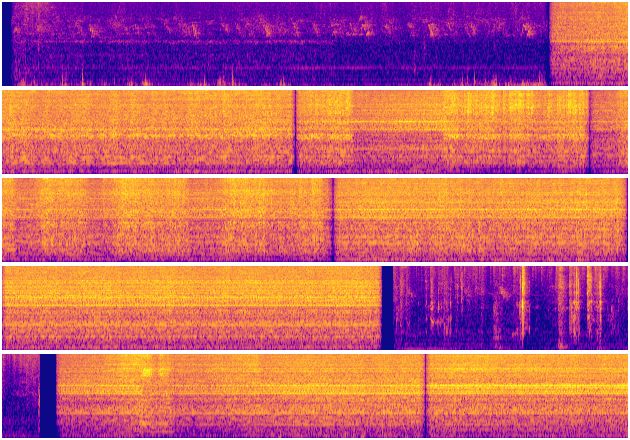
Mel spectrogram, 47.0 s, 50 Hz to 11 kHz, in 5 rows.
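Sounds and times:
lathe motor hum: 0:08.2 - 0:33.9, 0:38.4 - 0:46.9
turning tool scraping wood: 0:08.3 - 0:32.3.

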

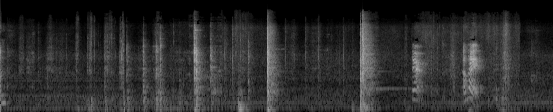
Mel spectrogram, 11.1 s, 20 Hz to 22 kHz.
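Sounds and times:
heater clicks and clunks: 0:01.6 - 0:07.7.

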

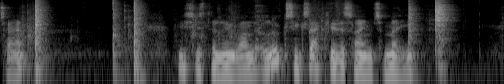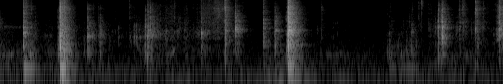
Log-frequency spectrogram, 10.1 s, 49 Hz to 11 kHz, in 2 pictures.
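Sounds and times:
plastic cassette cases clicking: 0:09.2 - 0:10.0.

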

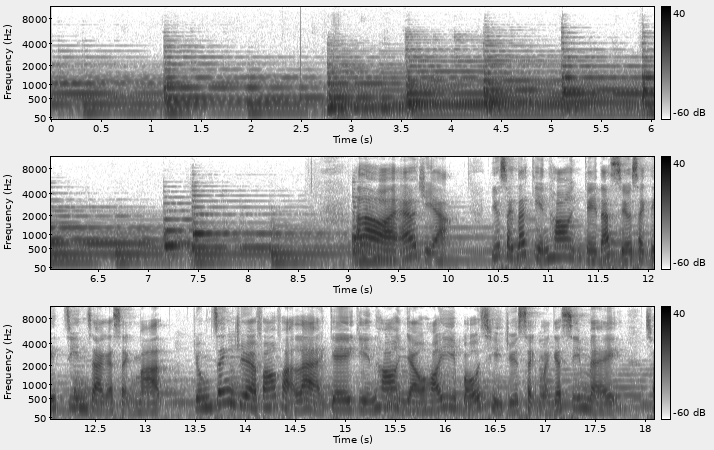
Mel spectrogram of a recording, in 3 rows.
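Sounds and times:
soft piano chords: 0:00.0 - 0:18.0.

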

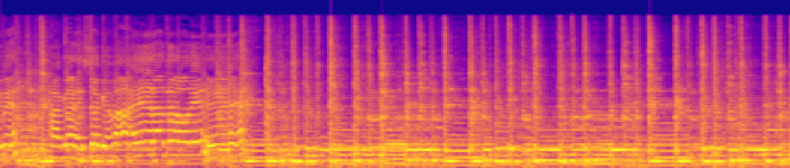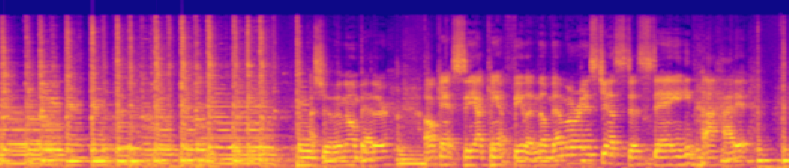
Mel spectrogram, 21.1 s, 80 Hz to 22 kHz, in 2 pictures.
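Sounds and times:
acoustic guitar strumming: 0:00.0 - 0:21.0.

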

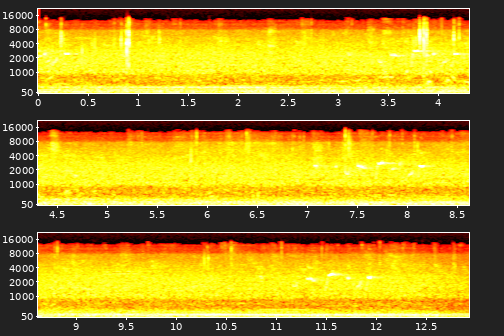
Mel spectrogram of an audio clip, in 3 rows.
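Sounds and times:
engine drone: 0:00.0 - 0:12.9
traffic rumble: 0:00.0 - 0:12.9
small bird chirping: 0:06.4 - 0:09.8.

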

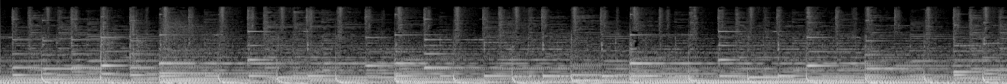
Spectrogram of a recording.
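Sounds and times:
upbeat background music: 0:00.0 - 0:10.0.

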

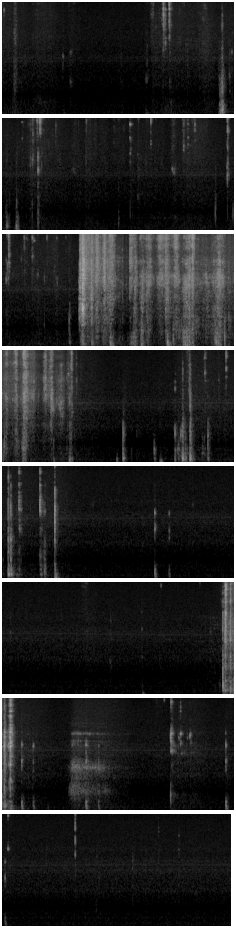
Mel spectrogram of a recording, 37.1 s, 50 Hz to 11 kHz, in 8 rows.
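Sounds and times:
crackling rustling handling noise: 0:02.9 - 0:15.6.

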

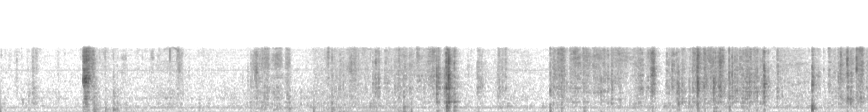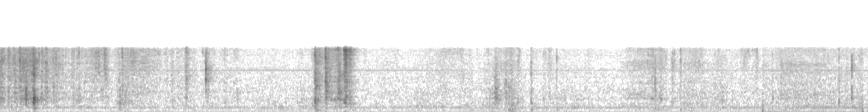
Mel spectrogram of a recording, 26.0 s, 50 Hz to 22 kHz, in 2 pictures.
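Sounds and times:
paper and cardboard rustling: 0:03.7 - 0:16.2.

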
